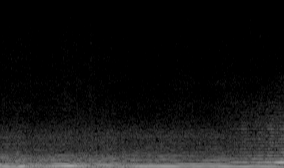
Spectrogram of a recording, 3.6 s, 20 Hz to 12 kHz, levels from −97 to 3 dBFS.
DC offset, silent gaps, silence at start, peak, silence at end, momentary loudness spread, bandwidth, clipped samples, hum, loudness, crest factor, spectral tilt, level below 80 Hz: under 0.1%; none; 0 s; -32 dBFS; 0 s; 6 LU; 5 kHz; under 0.1%; none; -46 LUFS; 12 dB; -10 dB/octave; -56 dBFS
